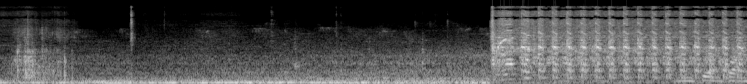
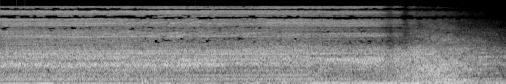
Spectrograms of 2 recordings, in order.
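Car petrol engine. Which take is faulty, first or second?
first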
